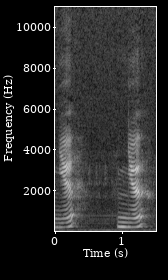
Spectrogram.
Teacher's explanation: Kemudian ada bunyi nye, ini melibatkan palatal.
